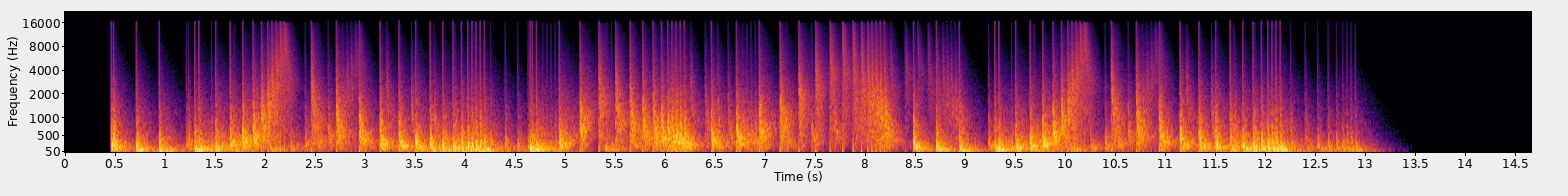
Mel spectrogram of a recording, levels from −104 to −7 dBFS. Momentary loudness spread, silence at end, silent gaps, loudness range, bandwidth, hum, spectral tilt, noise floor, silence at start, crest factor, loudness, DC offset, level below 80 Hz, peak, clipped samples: 12 LU; 1.6 s; none; 3 LU; 16.5 kHz; none; -8 dB/octave; -47 dBFS; 0.45 s; 20 dB; -23 LUFS; 0.2%; -32 dBFS; -2 dBFS; under 0.1%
